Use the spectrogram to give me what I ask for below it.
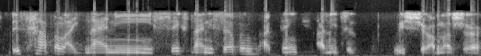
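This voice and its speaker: Over noticeable background noise, a man with a medium pitch talks at a fairly quick pace, with ordinary pitch variation and very even loudness. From mostly US, raised abroad partly. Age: 40s. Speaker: caller. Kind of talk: phone call-in question. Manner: halting.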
